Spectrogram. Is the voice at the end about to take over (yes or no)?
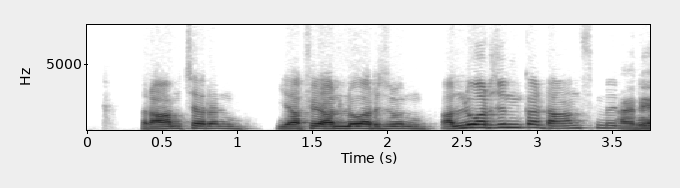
no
